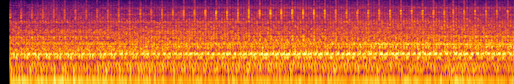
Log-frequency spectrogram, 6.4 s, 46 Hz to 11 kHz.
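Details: 2.0 TDI diesel CFFB 103 kW at idle: sharp even tick about 220 times a minute over steady idle; engine ticking, cause unconfirmed.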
